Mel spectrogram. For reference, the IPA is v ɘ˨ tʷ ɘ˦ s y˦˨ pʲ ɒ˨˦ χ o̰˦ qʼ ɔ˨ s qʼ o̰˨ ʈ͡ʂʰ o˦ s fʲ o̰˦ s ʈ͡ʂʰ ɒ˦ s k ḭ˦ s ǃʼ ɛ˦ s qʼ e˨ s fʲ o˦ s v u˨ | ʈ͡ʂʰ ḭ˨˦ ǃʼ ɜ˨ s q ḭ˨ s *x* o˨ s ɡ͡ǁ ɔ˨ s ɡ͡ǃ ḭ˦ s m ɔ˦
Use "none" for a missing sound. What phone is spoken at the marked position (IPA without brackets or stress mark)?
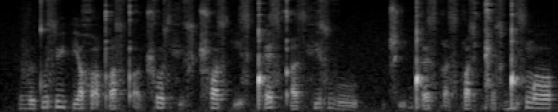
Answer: q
